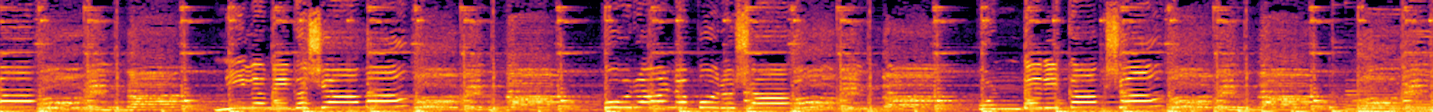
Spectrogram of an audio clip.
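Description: Hindu devotional music: a chanted vocal line over melody instruments and a quick, steady drum beat.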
